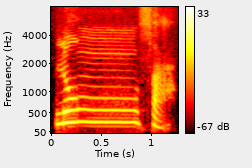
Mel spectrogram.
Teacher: karena di situ lungfa adalah ikhfa, maka ketika mendengung siap-siap mengucapkan huruf fa.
